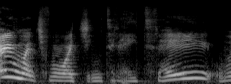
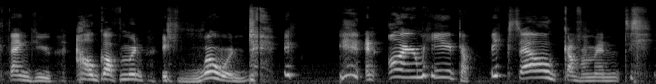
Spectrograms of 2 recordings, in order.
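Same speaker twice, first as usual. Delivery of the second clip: higher, slow politician speech; mock politician; 4 semitones higher, 4 dB louder, slower than usual. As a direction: parody a pompous opposition leader. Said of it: "the opposition leader response to that".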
